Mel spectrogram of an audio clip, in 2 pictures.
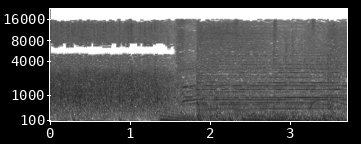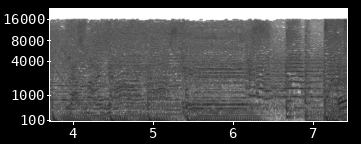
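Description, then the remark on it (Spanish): A short burst of audience applause for Luis Yeray Gutiérrez, mayor of La Laguna, during the Kiss morning radio show broadcast from Vigo, fills the first second or so, loud and dense, before giving way to a bright musical jingle that carries on for the rest. “Muchas gracias, un aplauso para Luis Geray Gutiérrez, alcalde de La Laguna.”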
